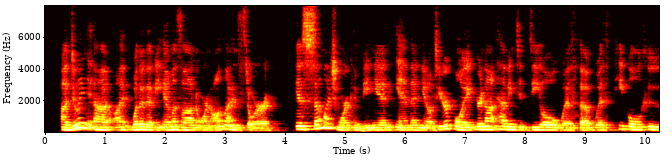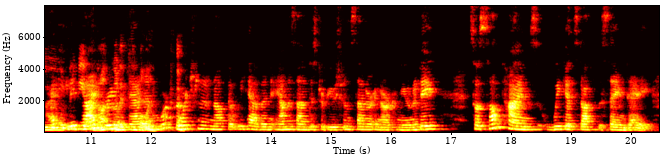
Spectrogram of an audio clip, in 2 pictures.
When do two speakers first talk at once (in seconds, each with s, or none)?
10.2 s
